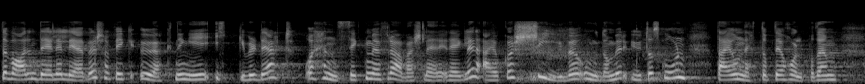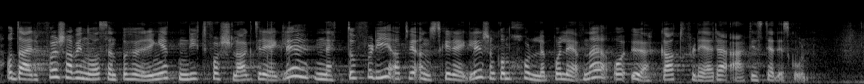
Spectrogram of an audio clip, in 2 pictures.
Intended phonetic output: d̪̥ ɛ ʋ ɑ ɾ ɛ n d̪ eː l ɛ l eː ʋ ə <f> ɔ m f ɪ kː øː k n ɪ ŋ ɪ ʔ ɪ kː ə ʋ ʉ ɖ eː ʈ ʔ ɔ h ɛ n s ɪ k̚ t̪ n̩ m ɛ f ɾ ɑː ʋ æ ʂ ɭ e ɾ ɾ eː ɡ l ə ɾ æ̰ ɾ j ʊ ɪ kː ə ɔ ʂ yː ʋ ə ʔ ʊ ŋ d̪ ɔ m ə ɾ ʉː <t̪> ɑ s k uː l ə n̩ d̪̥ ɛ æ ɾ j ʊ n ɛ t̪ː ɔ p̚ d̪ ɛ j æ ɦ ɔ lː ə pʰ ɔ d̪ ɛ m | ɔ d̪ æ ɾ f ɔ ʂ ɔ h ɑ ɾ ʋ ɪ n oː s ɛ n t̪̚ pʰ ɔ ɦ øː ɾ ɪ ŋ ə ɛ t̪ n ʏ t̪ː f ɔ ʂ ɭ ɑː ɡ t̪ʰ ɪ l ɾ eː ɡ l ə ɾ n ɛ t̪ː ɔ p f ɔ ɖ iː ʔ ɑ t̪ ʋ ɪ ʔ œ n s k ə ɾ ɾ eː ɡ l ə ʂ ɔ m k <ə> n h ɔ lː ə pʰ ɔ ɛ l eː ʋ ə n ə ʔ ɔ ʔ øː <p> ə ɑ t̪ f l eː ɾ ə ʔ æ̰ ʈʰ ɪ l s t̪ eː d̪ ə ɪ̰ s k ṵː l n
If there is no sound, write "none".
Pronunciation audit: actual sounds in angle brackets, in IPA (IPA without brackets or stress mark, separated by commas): ʂ, t̪, ɑ, k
